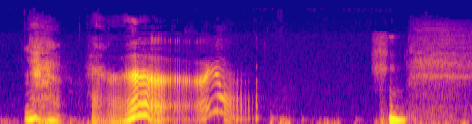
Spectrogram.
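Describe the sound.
A person mimics a dog barking: a few loud, gruff vocal barks and a drawn-out yelping bark, then a brief pause and one last short bark.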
